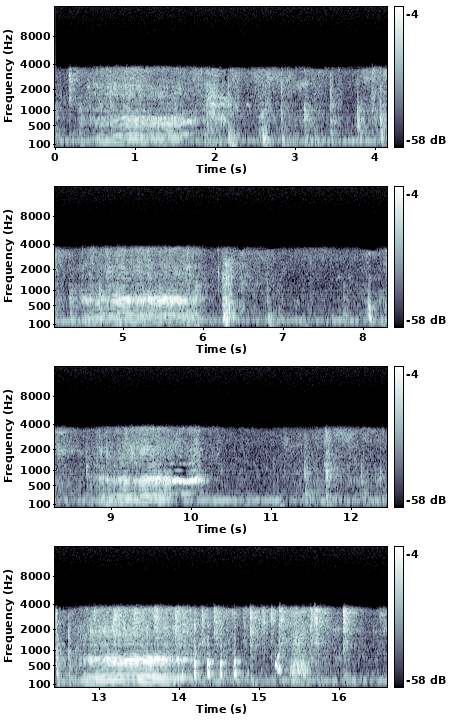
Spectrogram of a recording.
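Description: Loud rattling snores on each breath in, about four cycles over sixteen seconds, with a steady low hum in the room.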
